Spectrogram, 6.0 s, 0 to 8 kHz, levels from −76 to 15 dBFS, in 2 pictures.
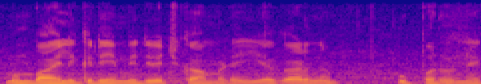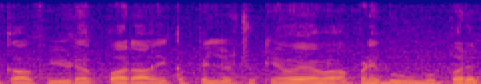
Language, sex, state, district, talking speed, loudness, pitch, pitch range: Punjabi, male, Punjab, Kapurthala, 200 wpm, -16 LUFS, 150 Hz, 140-160 Hz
